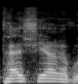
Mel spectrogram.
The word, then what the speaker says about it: Teixeira: Er möchte ausgesprochen werden, Teixeira, wurde mir Teich, gesagt.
